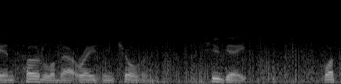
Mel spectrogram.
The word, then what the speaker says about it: Fugate: But it's what the Bible says about raising children, and the author is Fugate, F-U-G-A-T-E, I think it's the way it's pronounced.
